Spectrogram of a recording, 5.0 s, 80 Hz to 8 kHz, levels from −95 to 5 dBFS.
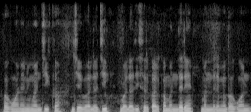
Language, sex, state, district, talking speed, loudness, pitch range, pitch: Hindi, male, Chhattisgarh, Rajnandgaon, 155 wpm, -27 LUFS, 100-105 Hz, 105 Hz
